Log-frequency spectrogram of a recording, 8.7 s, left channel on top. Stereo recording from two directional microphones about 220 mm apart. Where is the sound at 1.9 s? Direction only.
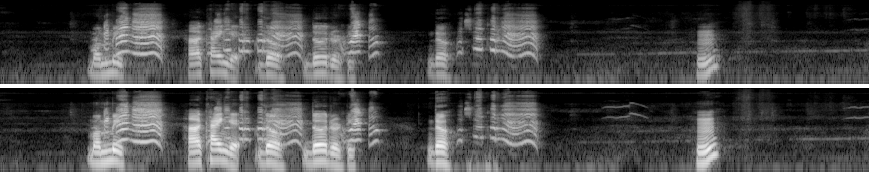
50° right (ahead or behind).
